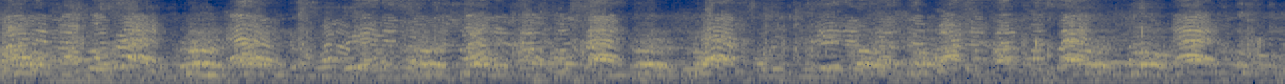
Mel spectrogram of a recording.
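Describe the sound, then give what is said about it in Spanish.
A large crowd of children, Russian children among them, shouts and chants in rhythmic bursts in support of the French team at the France fans' house (Casa de los Blues) while France is on the pitch, loud and continuous, with overlapping yells throughout. “Escucha a los niños cómo los apoyan mientras que el equipo de Francia está en la cancha.”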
